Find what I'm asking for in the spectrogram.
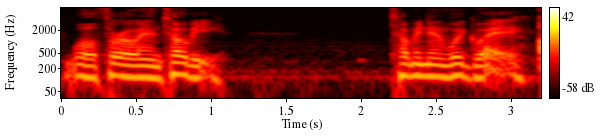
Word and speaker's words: Nwigwe: Tobe Nwigwe. Nwigwe um, he has this track called "I Choose You."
